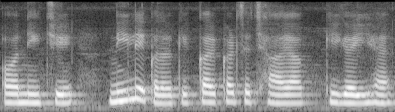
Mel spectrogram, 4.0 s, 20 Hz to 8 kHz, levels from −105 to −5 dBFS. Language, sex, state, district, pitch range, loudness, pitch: Hindi, female, Bihar, Kaimur, 180-200 Hz, -14 LUFS, 185 Hz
